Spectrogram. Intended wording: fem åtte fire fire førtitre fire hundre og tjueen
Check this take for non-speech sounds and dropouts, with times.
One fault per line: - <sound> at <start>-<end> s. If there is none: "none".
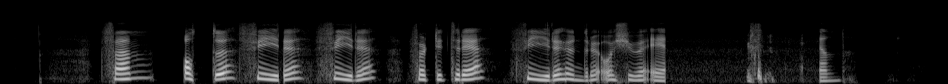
- dropout at 2.8-2.8 s
- laugh at 7.5-8.1 s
